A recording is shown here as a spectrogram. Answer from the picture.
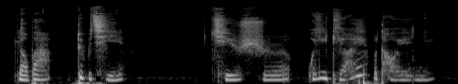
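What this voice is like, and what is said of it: Quiet, soft-spoken child's line. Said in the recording (Chinese): “尼莫小声地说”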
